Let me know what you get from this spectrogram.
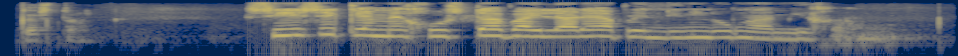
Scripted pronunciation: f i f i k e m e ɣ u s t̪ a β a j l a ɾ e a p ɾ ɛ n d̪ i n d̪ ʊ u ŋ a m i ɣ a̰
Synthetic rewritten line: s i s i k e m e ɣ u s t̪ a β a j l a ɾ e a p ɾ e n d̪ i n d̪ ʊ u ŋ a m i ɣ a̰

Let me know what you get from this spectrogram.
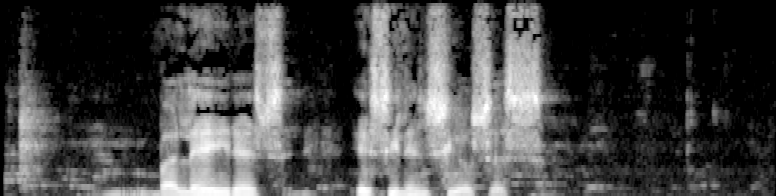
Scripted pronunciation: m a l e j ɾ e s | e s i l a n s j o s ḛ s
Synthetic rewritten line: b a l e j ɾ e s | e s i l e n s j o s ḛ s

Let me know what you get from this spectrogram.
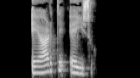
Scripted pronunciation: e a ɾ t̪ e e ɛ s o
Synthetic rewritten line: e a ɾ t̪ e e i s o

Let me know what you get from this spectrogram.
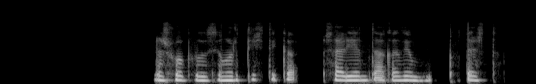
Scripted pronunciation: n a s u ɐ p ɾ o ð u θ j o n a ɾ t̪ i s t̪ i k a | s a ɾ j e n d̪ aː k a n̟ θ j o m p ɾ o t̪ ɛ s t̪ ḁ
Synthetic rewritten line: n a s u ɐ p ɾ o ð u θ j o ŋ a ɾ t̪ i s t̪ i k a | s a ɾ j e n t̪ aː k a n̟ θ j o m p ɾ o t̪ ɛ s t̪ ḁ

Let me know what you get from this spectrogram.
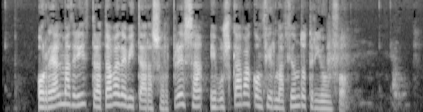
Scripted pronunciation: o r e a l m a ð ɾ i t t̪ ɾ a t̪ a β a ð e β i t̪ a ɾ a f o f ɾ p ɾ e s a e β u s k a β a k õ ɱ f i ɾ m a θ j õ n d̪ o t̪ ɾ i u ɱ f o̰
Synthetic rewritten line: o r e a l m a ð ɾ i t t̪ ɾ a t̪ a β a ð e β i t̪ a ɾ a s o ɾ p ɾ e s a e β u s k a β a k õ ɱ f i ɾ m a θ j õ n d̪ o t̪ ɾ i u ɱ f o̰

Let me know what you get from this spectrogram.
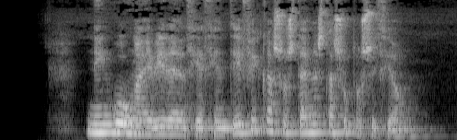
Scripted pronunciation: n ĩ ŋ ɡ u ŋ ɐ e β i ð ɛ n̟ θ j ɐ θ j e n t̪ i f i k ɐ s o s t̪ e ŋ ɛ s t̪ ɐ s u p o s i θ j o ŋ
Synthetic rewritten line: n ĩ ŋ ɡ u ŋ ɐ e β i ð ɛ n̟ θ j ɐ θ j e n t̪ i f i k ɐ s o s t̪ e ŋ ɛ s t̪ ɐ s u p o s i θ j o ŋ

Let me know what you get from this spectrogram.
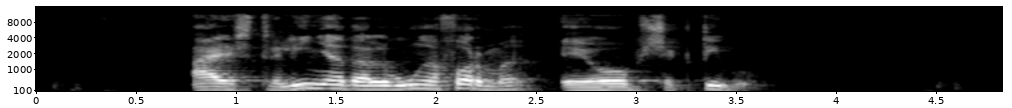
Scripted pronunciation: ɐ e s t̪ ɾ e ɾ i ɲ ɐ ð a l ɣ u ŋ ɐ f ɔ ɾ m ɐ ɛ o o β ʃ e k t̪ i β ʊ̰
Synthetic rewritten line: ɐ e s t̪ ɾ e l i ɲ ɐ ð a l ɣ u ŋ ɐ f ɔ ɾ m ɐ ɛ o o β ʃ e k t̪ i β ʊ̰

